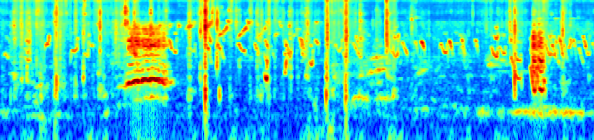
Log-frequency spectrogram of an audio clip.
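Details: Grey francolin chicks, known locally as dakhni teetar: thin, high chirps and peeps scattered through the recording, a louder rasping burst near two seconds, and clicks and handling noise throughout.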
